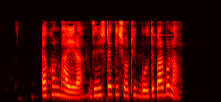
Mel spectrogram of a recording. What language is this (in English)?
Bangla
